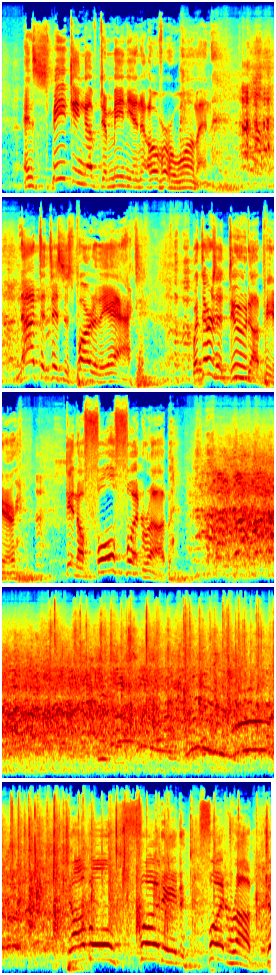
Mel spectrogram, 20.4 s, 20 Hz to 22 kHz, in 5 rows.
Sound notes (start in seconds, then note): 10.8 audience laughing; 13.8 audience clapping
